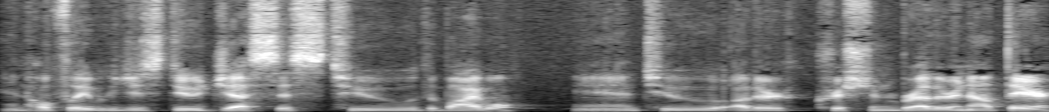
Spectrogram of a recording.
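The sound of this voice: Fairly low-pitched male voice at a moderate pace, with fairly even intonation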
